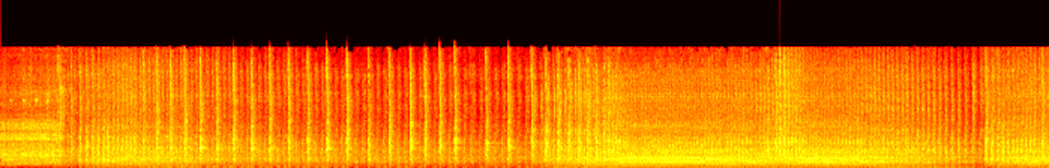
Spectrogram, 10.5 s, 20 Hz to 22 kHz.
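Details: MTD Yard Machines lawn tractor, 20HP Briggs Intek single-cylinder with replacement carburettor, safety switches bypassed, cover off: engine holds a steady even beat of about four pulses a second at idle without hunting, running smoothly.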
